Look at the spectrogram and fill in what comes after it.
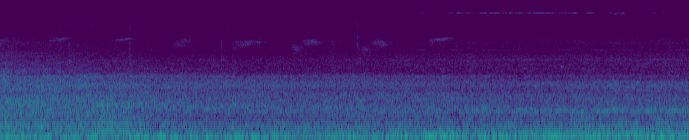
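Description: Passenger train rumbling on the tracks in a steady, low rumble with a faint steady hum above it. A louder passage has just died down before it.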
